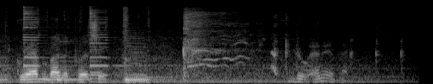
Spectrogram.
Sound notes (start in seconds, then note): 1.8 laughs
